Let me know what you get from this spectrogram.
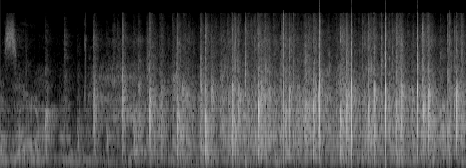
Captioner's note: applause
